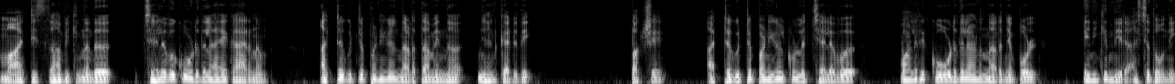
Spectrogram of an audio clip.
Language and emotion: Malayalam, sad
